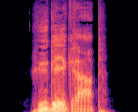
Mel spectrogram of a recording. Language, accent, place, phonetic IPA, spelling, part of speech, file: German, Germany, Berlin, [ˈhyːɡl̩ˌɡʁaːp], Hügelgrab, noun, De-Hügelgrab.ogg
- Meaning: tumulus, burial mound, grave mound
